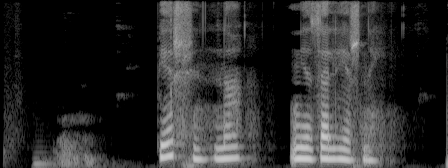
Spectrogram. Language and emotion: Russian, neutral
